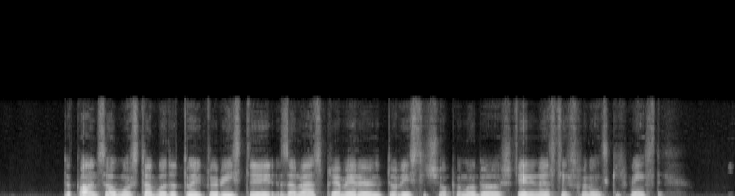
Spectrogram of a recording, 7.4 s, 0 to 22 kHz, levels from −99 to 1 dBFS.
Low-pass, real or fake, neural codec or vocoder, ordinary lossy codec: 10.8 kHz; fake; codec, 24 kHz, 0.9 kbps, WavTokenizer, medium music audio release; none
